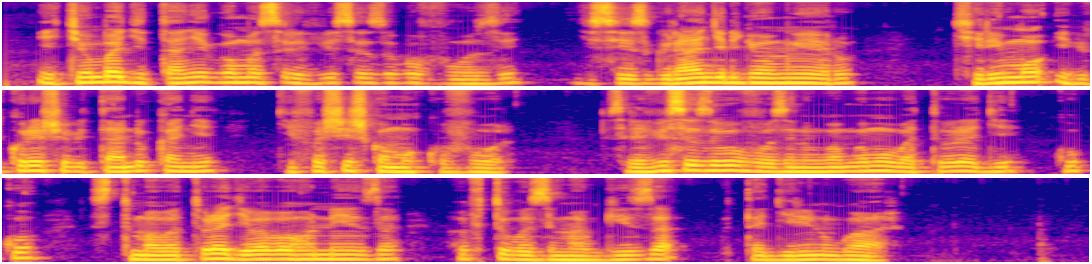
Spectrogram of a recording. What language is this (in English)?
Kinyarwanda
